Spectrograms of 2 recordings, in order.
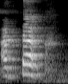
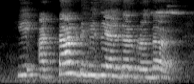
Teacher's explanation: And also the stress is on the second syllable attack.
